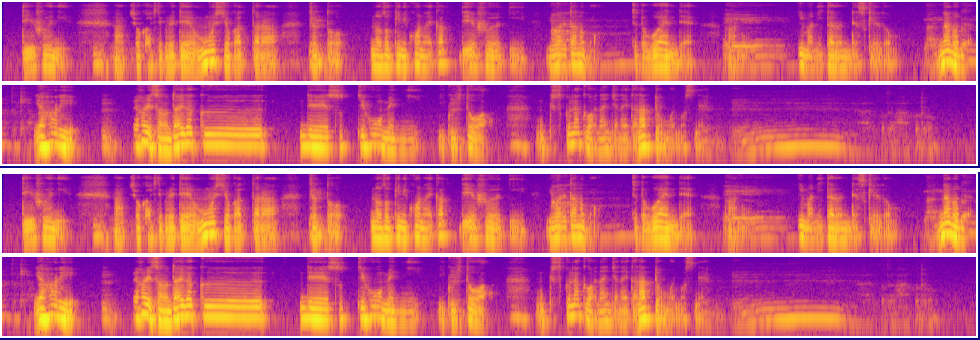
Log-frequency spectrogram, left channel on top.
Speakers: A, on the right; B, on the left.
A: ていうふうに、
B: うんうん
A: あの、紹介してくれて、もしよかったら、ちょっと、
B: うんうん
A: 覗きに来ないかっていうふうに言われたのが、
B: ああ
A: ちょっとご縁で、
B: ー、
A: あの、
B: ええー、
A: 今に至るんですけれども。
B: 大学の時のか。
A: なので、やはり、
B: うん
A: やはりその大学でそっち方面に行く人は
B: うん。
A: 少なくはないんじゃないかなって思いますね。
B: うん、うーんなるほど、なるほど。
